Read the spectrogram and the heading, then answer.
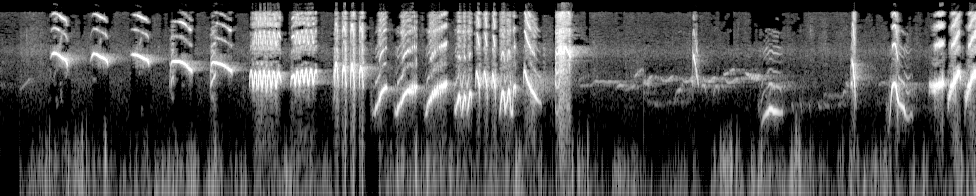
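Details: Training song of a white-rumped shama for cage birds, rich in fills: quick descending whistles, buzzy bursts, rattles and upward-flicking notes in a fast varied stream, with faint low background noise.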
